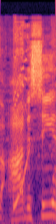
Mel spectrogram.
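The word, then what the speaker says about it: Odyssea: Abandoned Ship, Sea of Solitude, Brave Odyssey, and that's spelled O-D-Y-S-S-E-A, like Odyssey, and then Make Sail as well.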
